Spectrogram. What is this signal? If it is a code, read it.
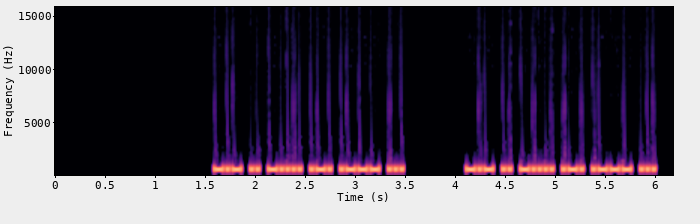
Morse code, heard as a keyed tone, about 40 wpm, 700 Hz. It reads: KI6RJS KI6RJS
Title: USA Call Signs - 6 Characters - Repeated 2x - 40wpm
